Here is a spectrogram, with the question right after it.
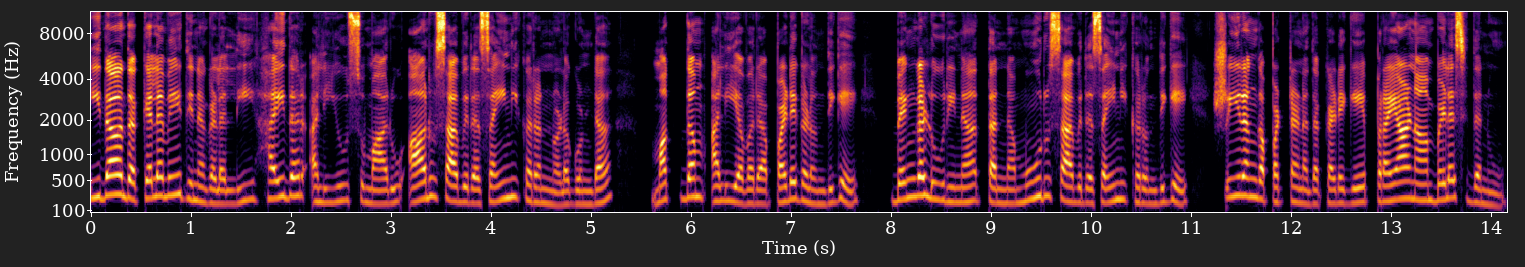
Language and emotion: Kannada, neutral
